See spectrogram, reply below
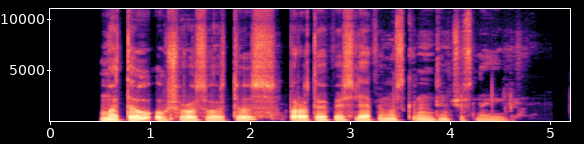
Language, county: Lithuanian, Klaipėda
